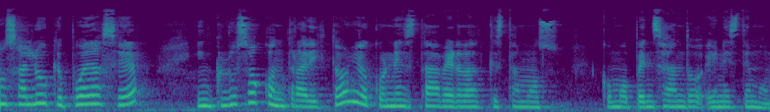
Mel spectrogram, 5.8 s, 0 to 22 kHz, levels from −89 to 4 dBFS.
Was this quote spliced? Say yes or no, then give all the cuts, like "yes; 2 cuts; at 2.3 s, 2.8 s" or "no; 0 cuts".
no; 0 cuts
